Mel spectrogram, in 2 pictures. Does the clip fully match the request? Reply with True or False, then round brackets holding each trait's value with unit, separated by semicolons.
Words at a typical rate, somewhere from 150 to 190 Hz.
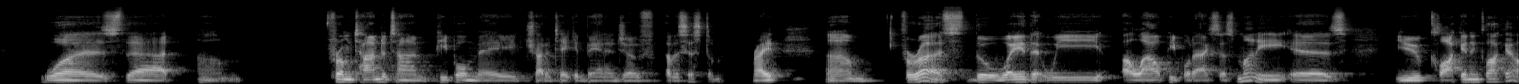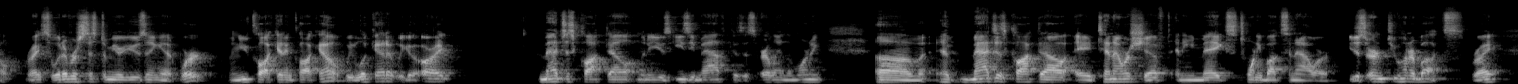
False (195 wpm; 105 Hz)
